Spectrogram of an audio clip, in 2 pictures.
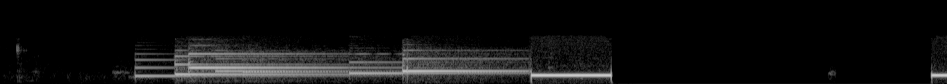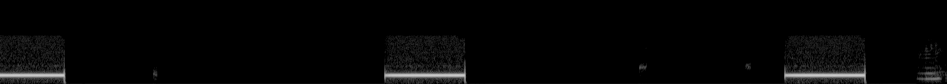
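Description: Telephone ringback tone while an office call is transferred: four steady, mid-pitched beeps about four seconds apart, each under a second long, preceded by a short electronic tone sequence, with no talk.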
